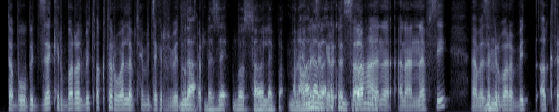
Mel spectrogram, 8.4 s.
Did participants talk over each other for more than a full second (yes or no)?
yes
